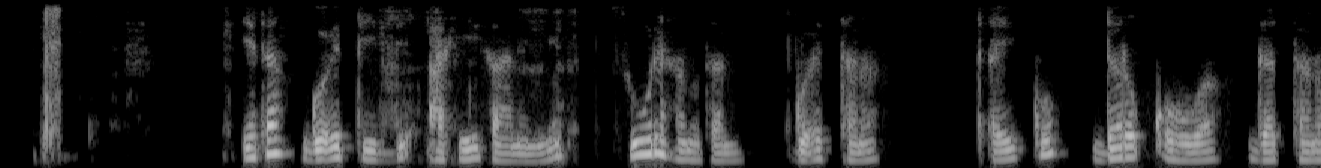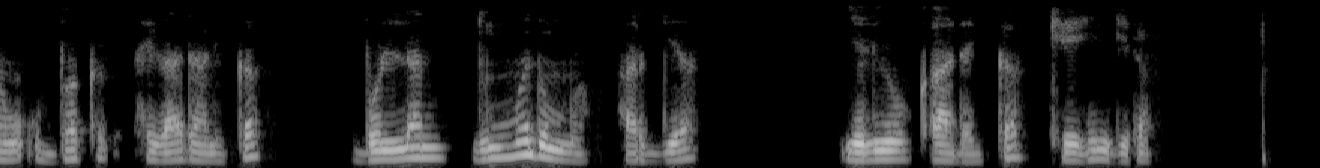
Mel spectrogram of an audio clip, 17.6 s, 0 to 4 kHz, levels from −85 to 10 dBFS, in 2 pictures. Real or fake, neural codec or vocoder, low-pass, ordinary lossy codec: real; none; 3.6 kHz; AAC, 32 kbps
